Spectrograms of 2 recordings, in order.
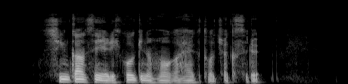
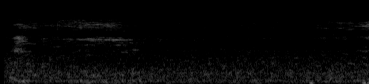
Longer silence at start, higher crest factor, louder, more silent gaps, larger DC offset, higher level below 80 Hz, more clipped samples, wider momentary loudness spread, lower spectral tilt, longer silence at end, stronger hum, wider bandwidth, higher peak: first, 0.45 s vs 0.05 s; about the same, 22 dB vs 18 dB; first, -23 LUFS vs -52 LUFS; neither; neither; first, -46 dBFS vs -66 dBFS; neither; about the same, 11 LU vs 10 LU; first, -6 dB/octave vs -2 dB/octave; first, 0.9 s vs 0 s; neither; about the same, 11.5 kHz vs 11.5 kHz; first, -2 dBFS vs -36 dBFS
